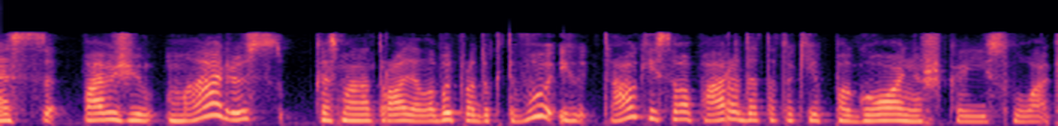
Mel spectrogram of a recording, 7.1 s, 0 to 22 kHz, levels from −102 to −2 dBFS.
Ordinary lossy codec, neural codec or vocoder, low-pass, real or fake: AAC, 48 kbps; none; 7.2 kHz; real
